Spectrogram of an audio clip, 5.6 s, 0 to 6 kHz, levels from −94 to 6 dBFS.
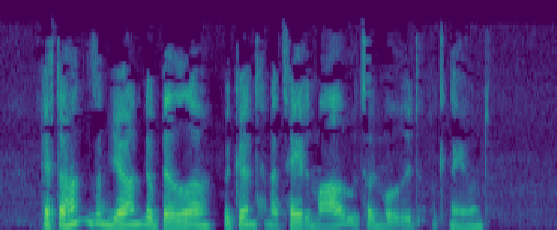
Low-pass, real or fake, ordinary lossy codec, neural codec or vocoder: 5.4 kHz; real; MP3, 24 kbps; none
